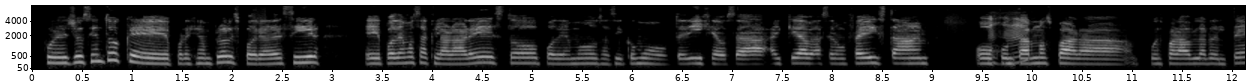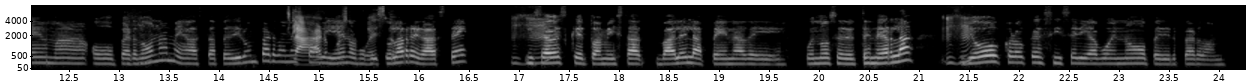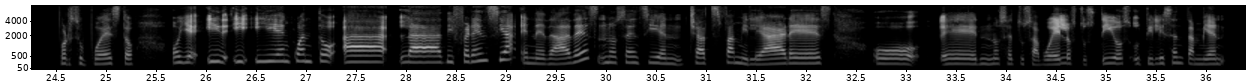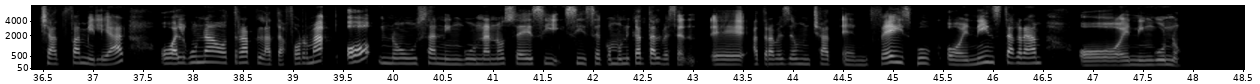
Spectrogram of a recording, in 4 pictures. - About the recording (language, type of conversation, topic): Spanish, podcast, ¿Cómo solucionas los malentendidos que surgen en un chat?
- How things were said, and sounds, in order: tapping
